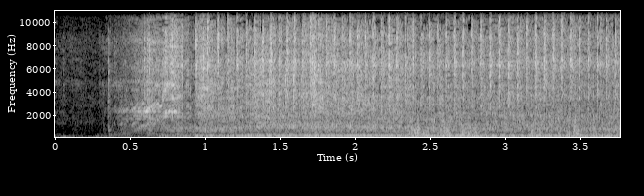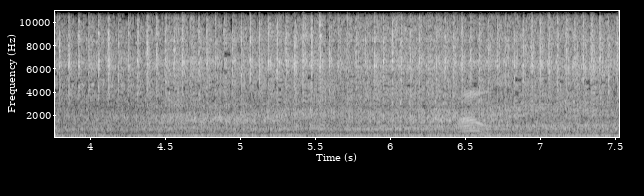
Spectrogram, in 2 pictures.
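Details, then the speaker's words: Briggs & Stratton 3.75hp Sprinter mower, restored, first start after a year's storage, throttle fully open, engine still cold: catches quickly, then settles into a steady, even full-throttle drone with no misses or knocks; running healthy. "Just a bit cold. I let her warm up. It sounds very well."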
